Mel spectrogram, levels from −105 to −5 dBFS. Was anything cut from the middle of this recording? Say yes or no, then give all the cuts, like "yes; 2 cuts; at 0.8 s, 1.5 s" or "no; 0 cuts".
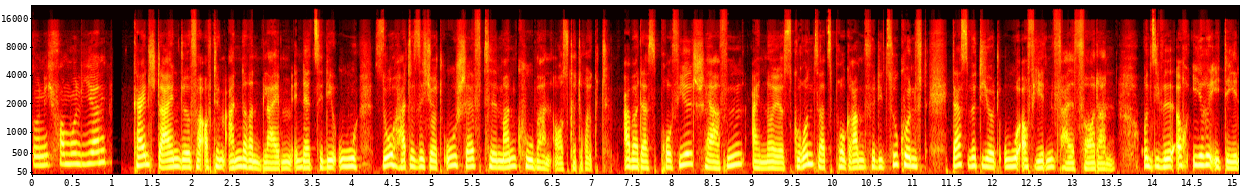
no; 0 cuts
